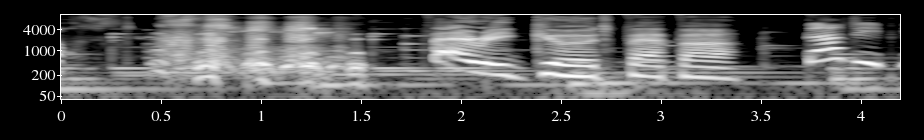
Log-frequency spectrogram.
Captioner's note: all laugh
